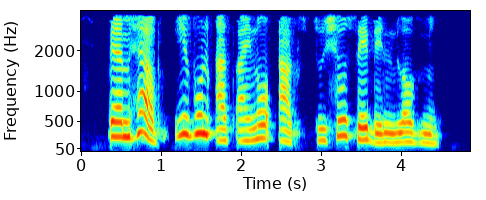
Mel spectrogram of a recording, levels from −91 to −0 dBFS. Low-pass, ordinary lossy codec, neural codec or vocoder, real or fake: 3.6 kHz; MP3, 32 kbps; codec, 44.1 kHz, 3.4 kbps, Pupu-Codec; fake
